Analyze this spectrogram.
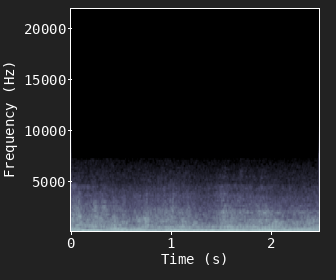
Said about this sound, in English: That's a police helicopter.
